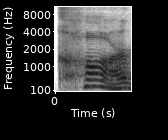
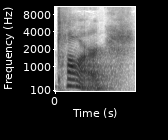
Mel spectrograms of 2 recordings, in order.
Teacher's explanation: car where the tongue comes to the back, we'll bring the tongue to the front.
